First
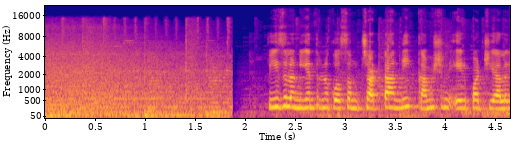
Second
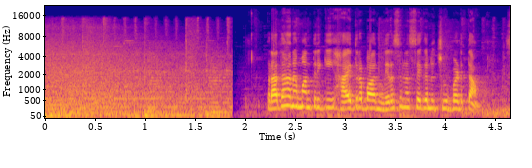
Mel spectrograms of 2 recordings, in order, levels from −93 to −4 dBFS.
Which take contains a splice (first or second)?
first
